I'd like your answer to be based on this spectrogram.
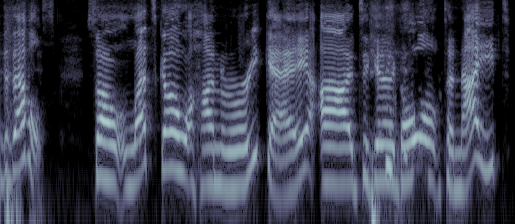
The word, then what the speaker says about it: Henrique: Did I completely butcher it? It's Henrique. – It's Adam Henrique.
